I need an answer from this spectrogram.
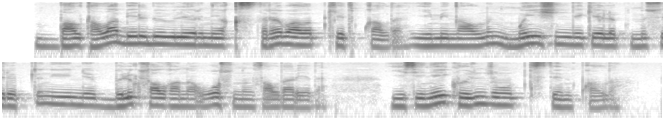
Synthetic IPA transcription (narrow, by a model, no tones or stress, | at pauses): bɑlˠt̪ʰɑlˠɑbe̞lbe̞wle̞ɾɪne̞qʰə̥st̪əɾəpɑlˠəp̚kʲʰe̞t̪ɪ̥p̚qʰɑlˠd̪ə̰e̞minɑlˠənəɴməjɪʃɪnd̪e̞kʲʰe̞lɪpmʏsɪɾe̞p̚t̪ɪŋʏjɪne̞bʏlɪksɑlˠʁɑnə̰wo̞sənəɴsɑ̰lˠd̪ɑɾəe̞d̪ɪ̰ | je̞se̞ne̞jkʲʰɵzɪnʒʊməp̚t̪ʰɪ̥st̪e̞nɪp̚qʰɑlˠd̪ə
